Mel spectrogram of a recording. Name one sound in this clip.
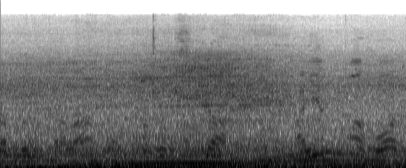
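A motorcycle engine drones as it passes.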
